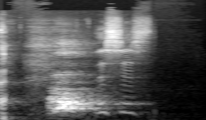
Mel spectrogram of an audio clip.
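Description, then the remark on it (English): A dog, Petey, lets out a short, loud bark or two at the postman, the sound cutting off abruptly into silence. “I think Petey might have seen the postman.”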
